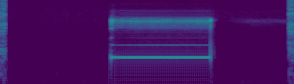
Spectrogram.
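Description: A single steady telephone ring tone, from a call placed to a guest in Kuwait, sounds for about a second against near silence, bracketed by brief clicks of line noise at the start and end.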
